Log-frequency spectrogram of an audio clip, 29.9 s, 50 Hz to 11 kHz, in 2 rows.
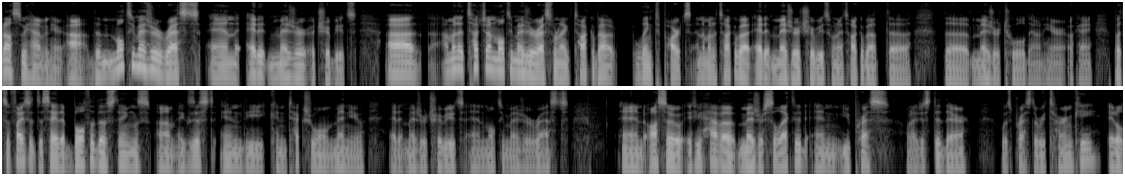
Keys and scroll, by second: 22.6 Return, 28.8 Return.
